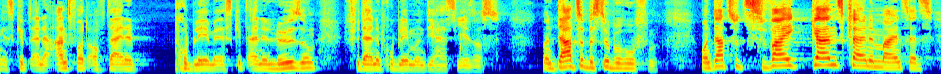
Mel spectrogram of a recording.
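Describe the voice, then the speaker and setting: A young man preaching a sermon at a church service, animated and encouraging, with rhetorical questions to the congregation. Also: a little high. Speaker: pastor.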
